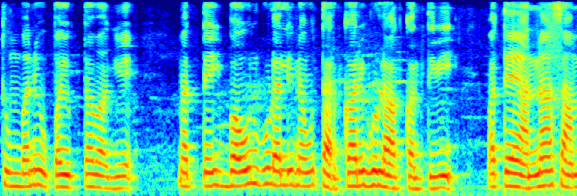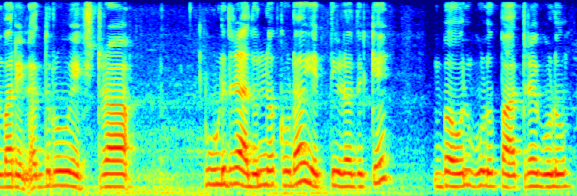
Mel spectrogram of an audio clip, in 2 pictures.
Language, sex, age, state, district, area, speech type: Kannada, female, 18-30, Karnataka, Chitradurga, urban, spontaneous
